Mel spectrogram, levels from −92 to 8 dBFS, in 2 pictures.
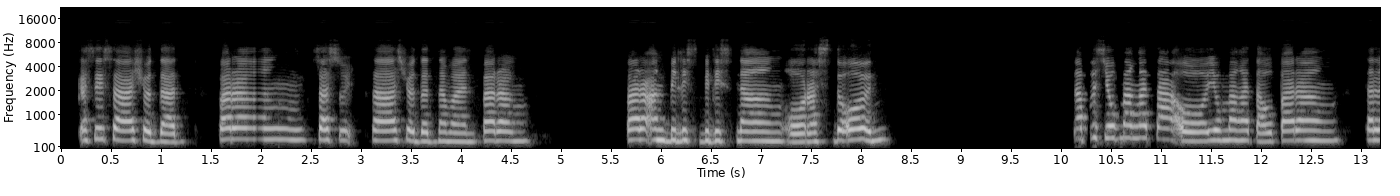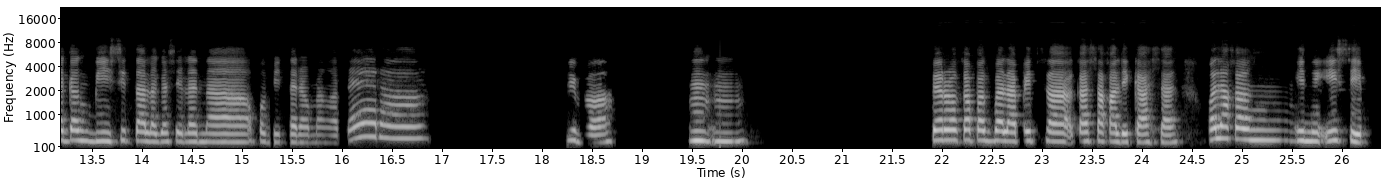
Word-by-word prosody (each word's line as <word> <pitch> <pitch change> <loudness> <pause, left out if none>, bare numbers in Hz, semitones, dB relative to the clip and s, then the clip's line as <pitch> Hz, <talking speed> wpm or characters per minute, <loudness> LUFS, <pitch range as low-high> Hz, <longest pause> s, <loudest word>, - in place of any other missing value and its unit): Kasi 305 +2 -2
sa 275 -3 +4
siyudad 245 -5 +1 0.4
parang, 305 -1 0
sa 295 -1 +2
siyu 275 -2 -7 0.2
sa 270 0 +3
siyudad 260 -3 0
naman 245 -2 -2
parang 260 0 0 1.0
parang 295 0 +5
ang - - +7
bilis-bilis 270 -2 -1
ng 260 -1 +1
oras 235 +2 +1
doon. 290 0 +3 1.8
Tapos 310 +3 -3
'yung 340 -1 +2
mga 345 -1 +2
tao, 260 -5 +2
'yung 280 +1 +1
mga 280 -1 +2
tao, 240 0 -1
parang 275 +1 0 0.3
talagang 280 -1 +1
busy 255 +2 -3
talaga 245 -2 -1
sila 240 -1 -3
na 230 -1 -1
kumita 225 -2 -7
ng 215 - -8
mga 215 -1 -13
pera. 335 0 -2 1.4
'Di 285 -1 -4
ba. 220 +2 -2 0.8
Mm. 255 -1 0 1.8
Pero 285 0 +4
kapag 280 -2 +1
malapit 265 0 +2
sa 250 -3 +3
ka 250 0 +1
sa 255 0 -1
kalikasan 230 -2 0 0.3
wala 320 +2 +4
kang 285 -3 +1
iniisip. 255 -2 +1
270 Hz, 105 wpm, -23 LUFS, 245-285 Hz, 1.8 s, ang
